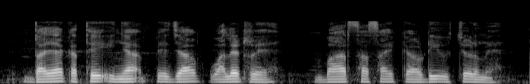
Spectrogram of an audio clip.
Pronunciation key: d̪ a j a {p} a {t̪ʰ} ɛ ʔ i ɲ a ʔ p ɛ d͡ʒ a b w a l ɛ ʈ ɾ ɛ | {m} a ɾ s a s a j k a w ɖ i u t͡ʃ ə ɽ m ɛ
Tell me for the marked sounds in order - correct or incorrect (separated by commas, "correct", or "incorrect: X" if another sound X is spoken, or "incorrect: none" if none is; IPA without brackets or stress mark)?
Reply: incorrect: k, correct, incorrect: b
